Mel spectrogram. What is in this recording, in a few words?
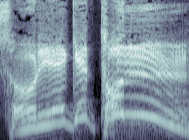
ultimate korean voiceove; yasuo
